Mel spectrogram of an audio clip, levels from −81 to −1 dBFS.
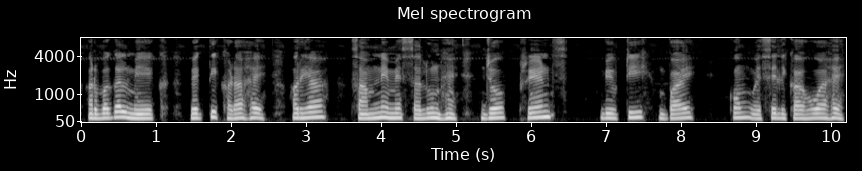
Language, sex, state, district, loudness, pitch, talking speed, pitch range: Hindi, male, Chhattisgarh, Balrampur, -19 LUFS, 160 Hz, 130 wpm, 150-175 Hz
